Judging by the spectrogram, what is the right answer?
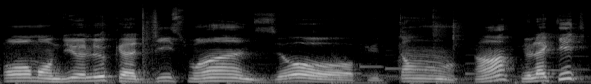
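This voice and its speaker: A man playing an excitable French chef with a French accent, giving a casual, exclamatory step-by-step cooking tutorial. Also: a little high, drawn-out words, soft background music. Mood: delighted. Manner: exclamatory, sprinkles in French interjections and kitchen sound words. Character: excitable French chef, a man, teaching soufflé with fussy delight. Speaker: cooking show presenter.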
